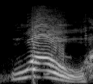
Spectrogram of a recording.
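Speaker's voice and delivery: high loud startled whoa. Retold or imitated. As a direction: yelp in surprise at the coyote. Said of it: "I was like".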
